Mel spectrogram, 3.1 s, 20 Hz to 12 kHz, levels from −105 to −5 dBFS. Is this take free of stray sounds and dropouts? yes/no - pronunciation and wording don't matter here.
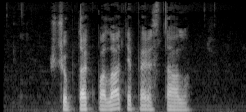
yes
